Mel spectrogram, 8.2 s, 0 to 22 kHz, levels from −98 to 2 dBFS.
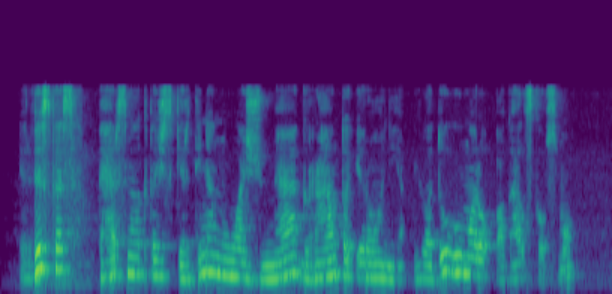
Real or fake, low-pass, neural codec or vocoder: real; 7.2 kHz; none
